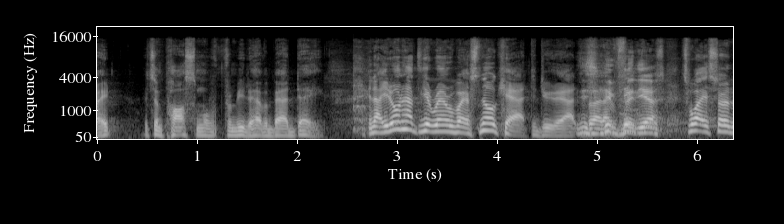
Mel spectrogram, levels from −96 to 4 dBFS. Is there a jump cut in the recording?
yes; 1 cut; at 2.5 s

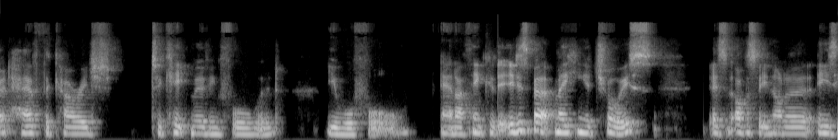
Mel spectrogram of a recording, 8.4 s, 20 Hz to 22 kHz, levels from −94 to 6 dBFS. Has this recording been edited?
yes; 2 cuts; at 4.6 s, 7.0 s

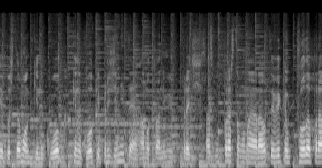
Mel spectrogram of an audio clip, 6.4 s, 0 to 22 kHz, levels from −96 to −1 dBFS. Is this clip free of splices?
yes; 0 cuts

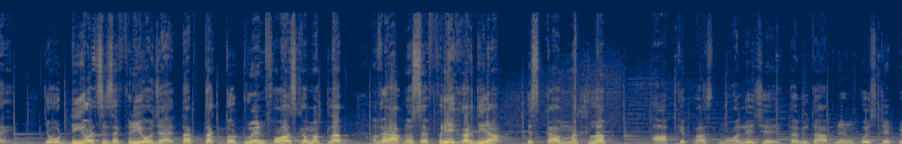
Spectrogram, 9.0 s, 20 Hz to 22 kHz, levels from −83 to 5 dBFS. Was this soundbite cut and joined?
no; 0 cuts

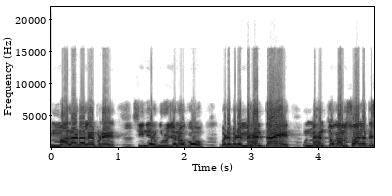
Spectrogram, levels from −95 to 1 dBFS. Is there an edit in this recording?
no; 0 cuts

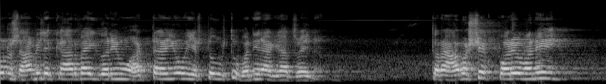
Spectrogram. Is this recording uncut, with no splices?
yes; 0 cuts

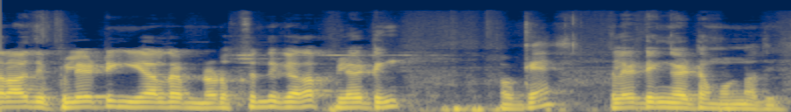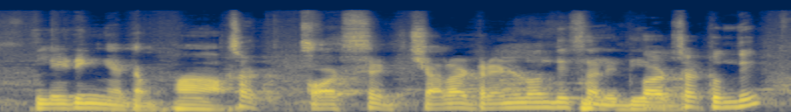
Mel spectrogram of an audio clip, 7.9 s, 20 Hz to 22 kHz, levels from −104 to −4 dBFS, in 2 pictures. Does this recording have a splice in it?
yes; 1 cut; at 5.1 s

